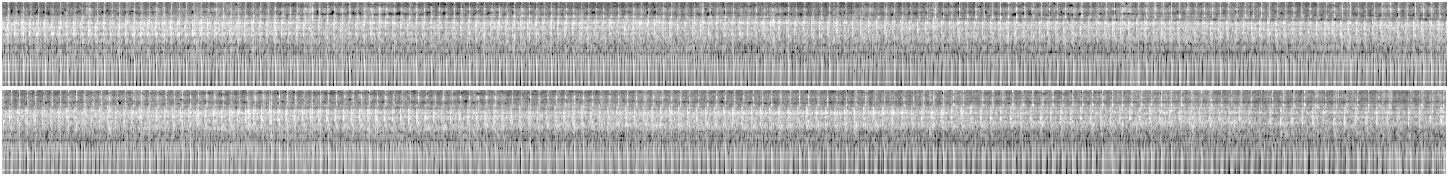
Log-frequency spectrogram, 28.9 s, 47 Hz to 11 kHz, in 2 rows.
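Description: Kubota RD85 single-cylinder diesel of a Quick G1000 two-wheel hand tractor, running steadily under load while it harrows a flooded rice paddy, with a rapid, even beat of firing strokes.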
